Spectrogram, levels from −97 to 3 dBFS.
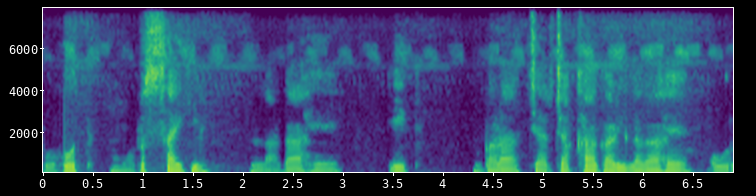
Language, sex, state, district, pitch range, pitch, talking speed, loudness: Hindi, male, Chhattisgarh, Bastar, 130-135 Hz, 130 Hz, 115 wpm, -21 LUFS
